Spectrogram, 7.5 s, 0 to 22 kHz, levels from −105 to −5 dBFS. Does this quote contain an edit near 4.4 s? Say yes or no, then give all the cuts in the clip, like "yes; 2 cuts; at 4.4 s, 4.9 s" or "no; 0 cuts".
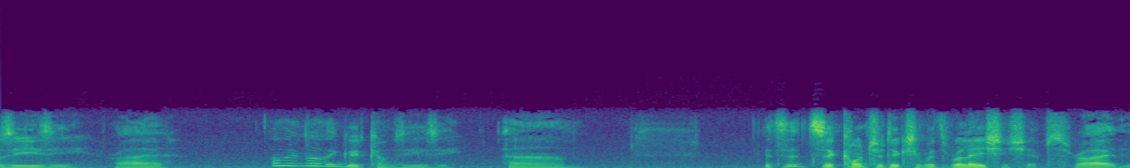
no; 0 cuts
